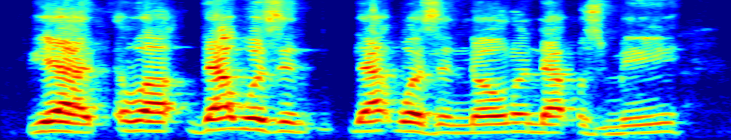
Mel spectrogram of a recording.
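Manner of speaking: normal talking voice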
